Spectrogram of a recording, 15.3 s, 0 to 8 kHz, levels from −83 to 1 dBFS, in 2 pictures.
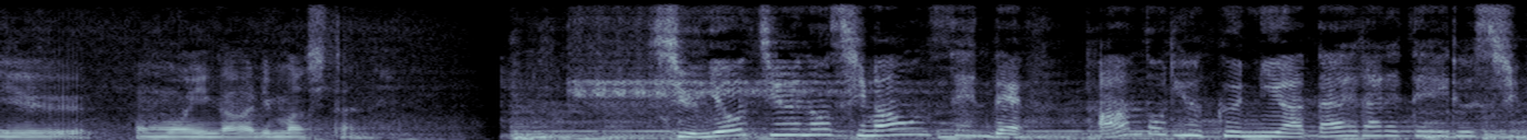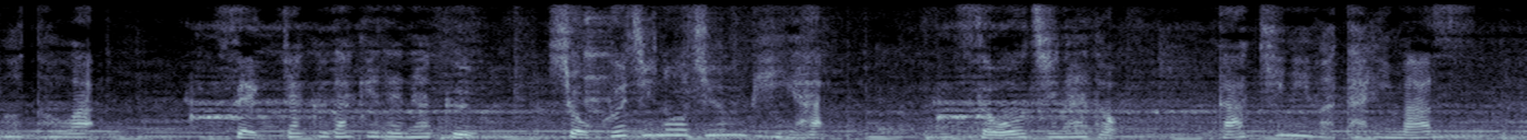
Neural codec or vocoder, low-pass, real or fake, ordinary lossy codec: codec, 16 kHz, 16 kbps, FreqCodec, smaller model; none; fake; none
